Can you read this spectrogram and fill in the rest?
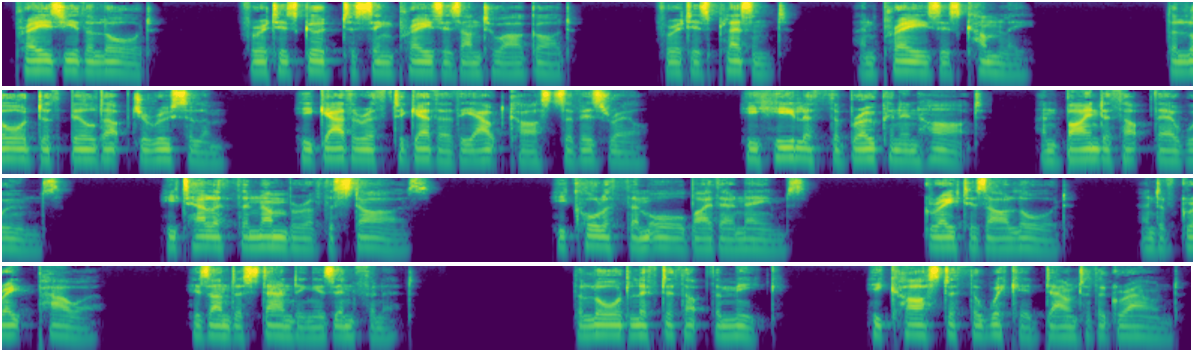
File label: psalm kjv king james audio bible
